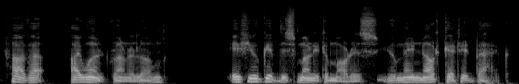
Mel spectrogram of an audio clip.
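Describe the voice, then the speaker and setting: A man's voice: on the low side, moderate pace, a little mellow, no room sound, pitched above the performer's own voice. A man voicing an earnest, worried and stubborn young woman in an audiobook, serious and insistent in manner. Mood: unhappy, stubborn. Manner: serious, plain-spoken, insistent. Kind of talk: audiobook character dialogue.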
